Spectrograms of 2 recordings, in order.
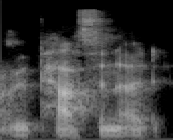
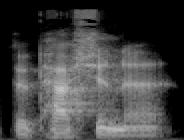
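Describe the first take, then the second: First: Vipassana with a plain "s" in the middle; alternative pronunciation. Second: Vipassana with a "sh" in the middle; alternative pronunciation. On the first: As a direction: say Vipassana as "vi-PASS-uh-nuh", no "sh". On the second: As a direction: say Vipassana as "vi-PASH-uh-nuh". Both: Shown as a demonstration. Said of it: "don't know which way you say it".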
